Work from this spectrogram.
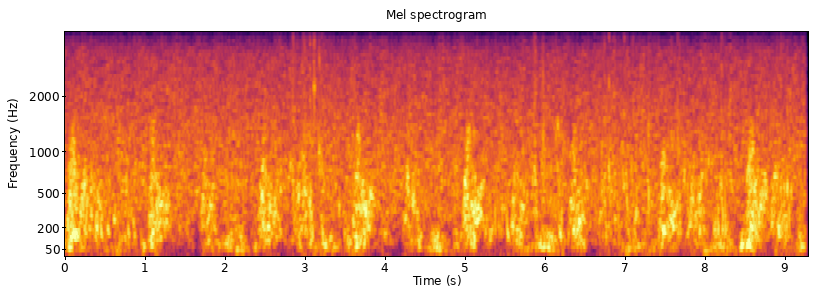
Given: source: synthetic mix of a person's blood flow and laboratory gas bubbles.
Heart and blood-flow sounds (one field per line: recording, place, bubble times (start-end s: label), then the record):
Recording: Doppler ultrasound of blood flow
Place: precordium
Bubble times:
0.22-1.00 s: bubbles
2.62-2.73 s: bubbles
2.78-3.41 s: bubbles
3.44-3.60 s: bubbles
5.27-5.79 s: bubbles
5.86-6.03 s: bubbles
6.16-6.29 s: bubbles
6.71-7.24 s: bubbles
7.27-7.38 s: bubbles
7.62-7.89 s: bubbles
7.94-8.41 s: bubbles
8.89-9.15 s: bubbles
9.19-9.28 s: bubbles
From the record:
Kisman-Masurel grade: 332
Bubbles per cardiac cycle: rolling drumbeat, 9 or more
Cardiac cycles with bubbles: 50 to 99%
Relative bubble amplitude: moderate (0.250 to 0.450)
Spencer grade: 3 (all of the cardiac periods contain showers or single bubble signals, but not dominating or overriding the cardiac motion signals)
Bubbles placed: only in the low amplitude regions of the cardiac cycle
